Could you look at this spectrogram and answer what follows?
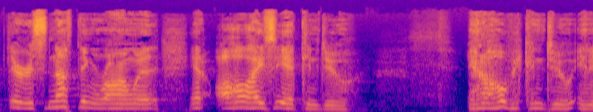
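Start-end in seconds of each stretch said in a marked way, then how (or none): none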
